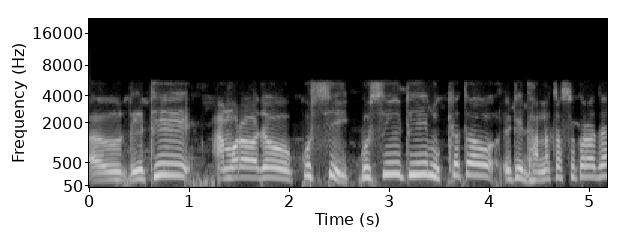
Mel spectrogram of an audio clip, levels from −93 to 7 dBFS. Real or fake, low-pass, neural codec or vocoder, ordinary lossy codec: fake; 5.4 kHz; autoencoder, 48 kHz, 128 numbers a frame, DAC-VAE, trained on Japanese speech; Opus, 24 kbps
